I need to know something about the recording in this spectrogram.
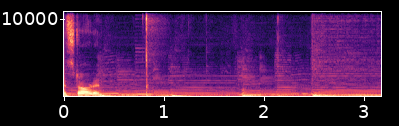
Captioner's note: switch clicks; gentle guitar music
